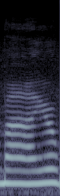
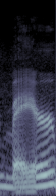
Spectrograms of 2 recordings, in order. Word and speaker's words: Oscar Mayer: like ew so yeah it's mayor Oscar Mayer but I guess they say Meer a they just pronounce it Meers yes it's definitely a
